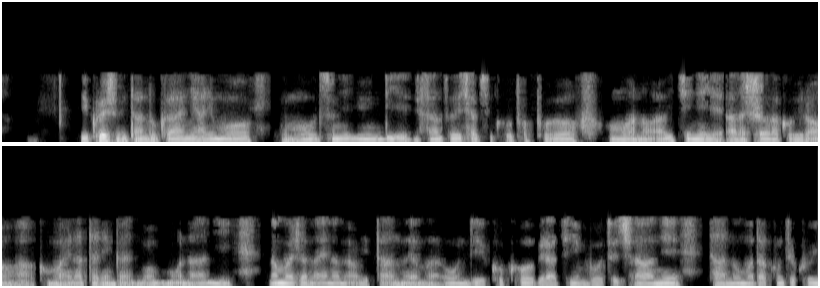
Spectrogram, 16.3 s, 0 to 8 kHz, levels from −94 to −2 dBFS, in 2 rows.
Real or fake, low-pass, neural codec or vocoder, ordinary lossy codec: fake; 7.2 kHz; codec, 24 kHz, 0.9 kbps, DualCodec; AAC, 16 kbps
